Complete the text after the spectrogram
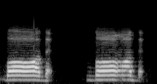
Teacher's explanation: दद वाहिद एक ऐसा हर्फ है जो जुबान की करवट यानी मोटे किनारों से अदा होता है इसीलिए इसे मखर के तबार से हा फिया कहते हैं यानी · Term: हाफ लिसान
